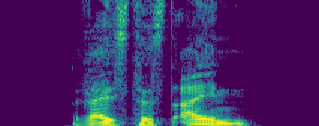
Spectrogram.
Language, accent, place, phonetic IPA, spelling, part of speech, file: German, Germany, Berlin, [ˌʁaɪ̯stəst ˈaɪ̯n], reistest ein, verb, De-reistest ein.ogg
- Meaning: inflection of einreisen: 1. second-person singular preterite 2. second-person singular subjunctive II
